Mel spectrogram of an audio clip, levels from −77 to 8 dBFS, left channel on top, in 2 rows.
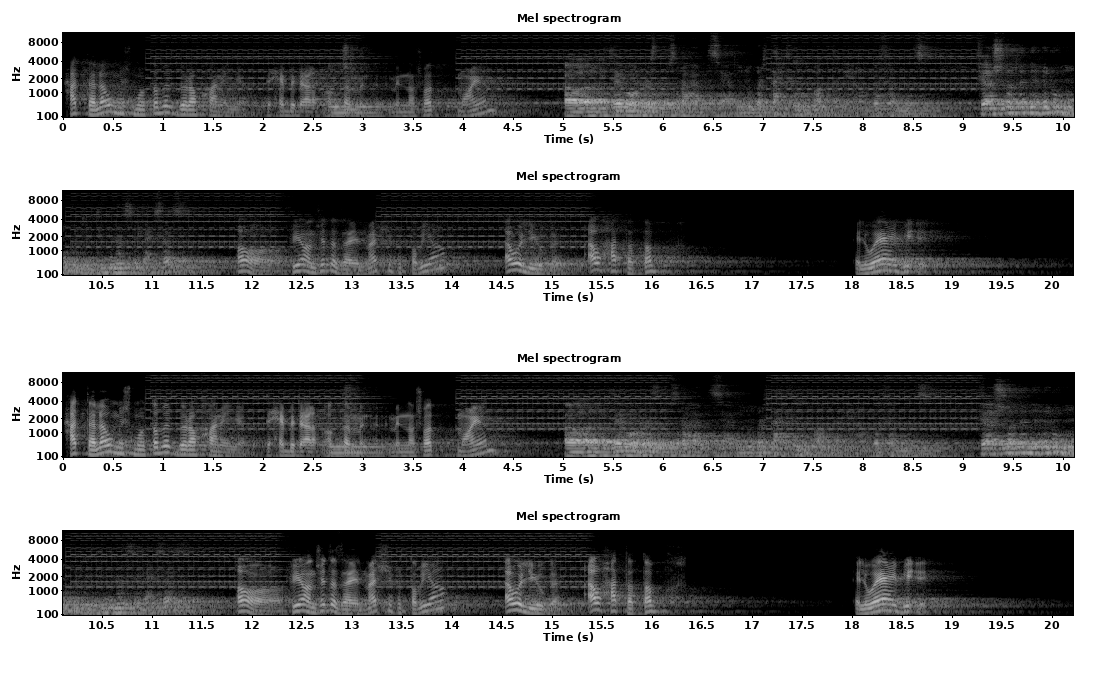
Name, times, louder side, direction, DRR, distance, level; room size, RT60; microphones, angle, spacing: voice 1, 0.0-4.3 11.8-14.0 14.5-15.1 15.3-16.3 18.0-18.7, right 4 dB, 80° right, 14 dB, 0.9 m, -27 dB
sound 1, 0.8-3.0 3.9-6.1 7.0-9.2 10.1-12.3 13.2-15.4, right 2 dB, 15° right, 2.9 m, -41 dB
voice 2, 5.0-8.7 9.1-11.4, left 1 dB, 65° left, 0 dB, 6.1 m, -28 dB
28.5 x 18.5 x 7.2 m, 2.3 s
head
